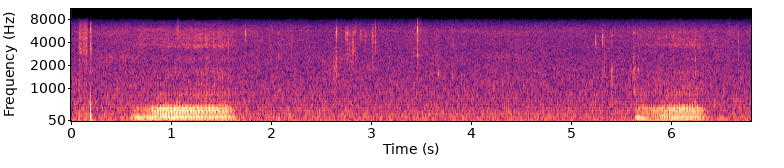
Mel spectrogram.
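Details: Sleeping Cavalier King Charles Spaniel, a loud snorer, gives two rough, rumbling snoring breaths about five seconds apart, each lasting around a second, with quiet pauses and faint clicks between.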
